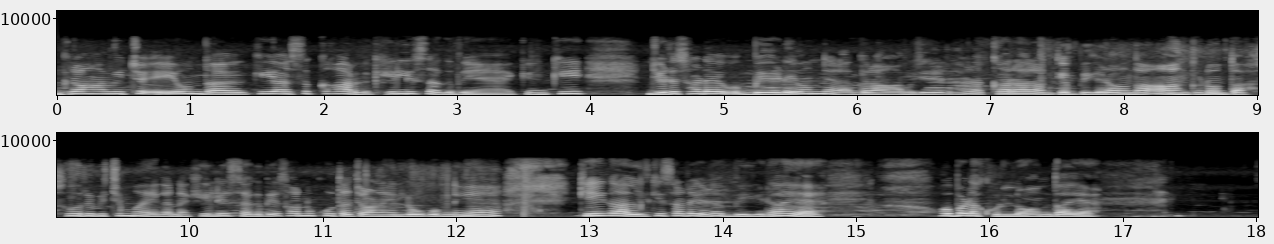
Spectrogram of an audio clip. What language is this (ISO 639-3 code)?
doi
